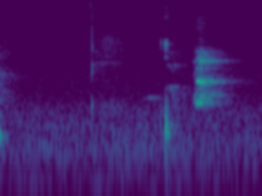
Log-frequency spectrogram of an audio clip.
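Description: Faint whimpers and short yips from a female dog unhappy about having to take a nap. A few brief, high, thin cries come one after another over a quiet background.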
